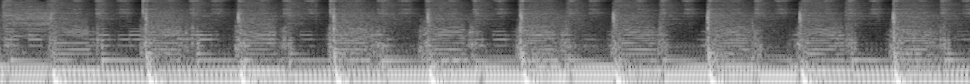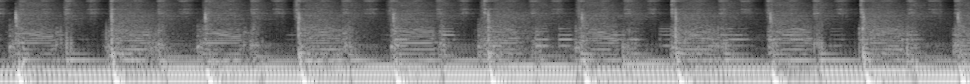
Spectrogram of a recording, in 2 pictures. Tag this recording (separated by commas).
Music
